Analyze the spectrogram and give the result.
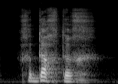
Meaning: mindful, thinking (keeping in mind)
- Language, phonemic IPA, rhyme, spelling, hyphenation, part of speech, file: Dutch, /ɣəˈdɑx.təx/, -ɑxtəx, gedachtig, ge‧dach‧tig, adjective, Nl-gedachtig.ogg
